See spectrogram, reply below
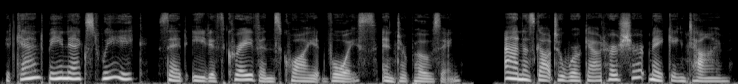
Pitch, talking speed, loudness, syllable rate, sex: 195 Hz, 160 wpm, -18 LUFS, 4.2 syllables/s, female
